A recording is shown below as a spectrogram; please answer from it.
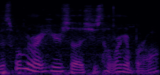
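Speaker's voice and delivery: hushed half-whisper, soft and secretive. Retelling what a coworker said at the register: imitating a coworker half-whispering. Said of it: "whispering really under us".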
